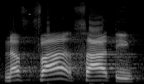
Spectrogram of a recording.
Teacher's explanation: سا میں سیٹی کی آواز نہیں آئے گی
